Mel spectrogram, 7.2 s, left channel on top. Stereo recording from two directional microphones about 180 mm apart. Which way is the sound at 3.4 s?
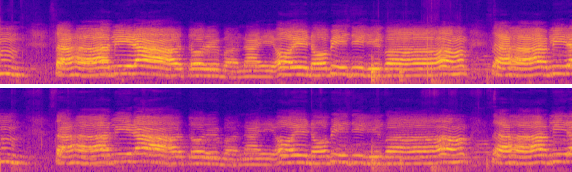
25° left (ahead or behind).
